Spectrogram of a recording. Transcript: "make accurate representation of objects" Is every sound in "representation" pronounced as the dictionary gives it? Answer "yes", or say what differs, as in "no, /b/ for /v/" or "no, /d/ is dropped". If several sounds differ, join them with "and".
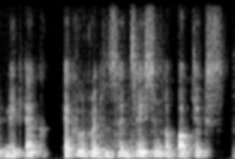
no, /s/ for /z/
